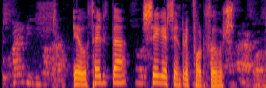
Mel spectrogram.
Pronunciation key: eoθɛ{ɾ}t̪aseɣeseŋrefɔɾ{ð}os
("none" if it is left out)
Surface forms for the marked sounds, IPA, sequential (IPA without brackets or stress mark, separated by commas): l, θ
